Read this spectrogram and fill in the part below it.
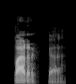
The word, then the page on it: parco: espagnol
